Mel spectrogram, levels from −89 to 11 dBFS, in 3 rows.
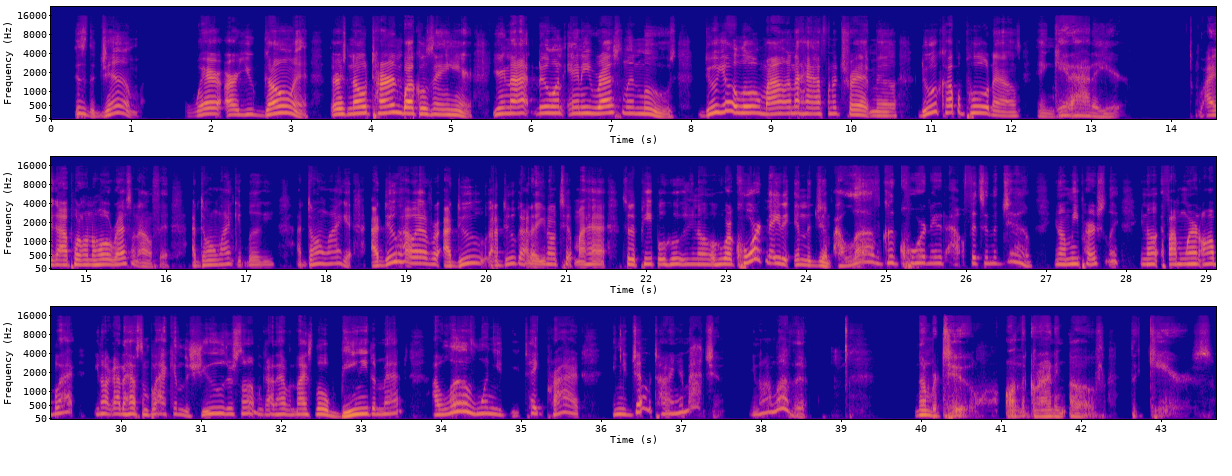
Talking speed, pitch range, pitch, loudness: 200 wpm, 155-215 Hz, 190 Hz, -28 LUFS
